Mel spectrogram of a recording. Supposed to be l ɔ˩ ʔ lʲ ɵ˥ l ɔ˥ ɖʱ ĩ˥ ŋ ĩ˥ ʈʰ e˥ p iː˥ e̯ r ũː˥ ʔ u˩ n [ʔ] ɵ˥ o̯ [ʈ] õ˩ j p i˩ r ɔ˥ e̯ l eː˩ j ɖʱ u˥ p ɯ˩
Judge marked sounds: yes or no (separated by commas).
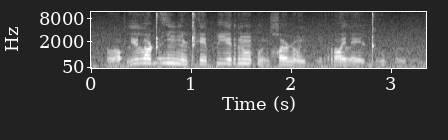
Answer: no, no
